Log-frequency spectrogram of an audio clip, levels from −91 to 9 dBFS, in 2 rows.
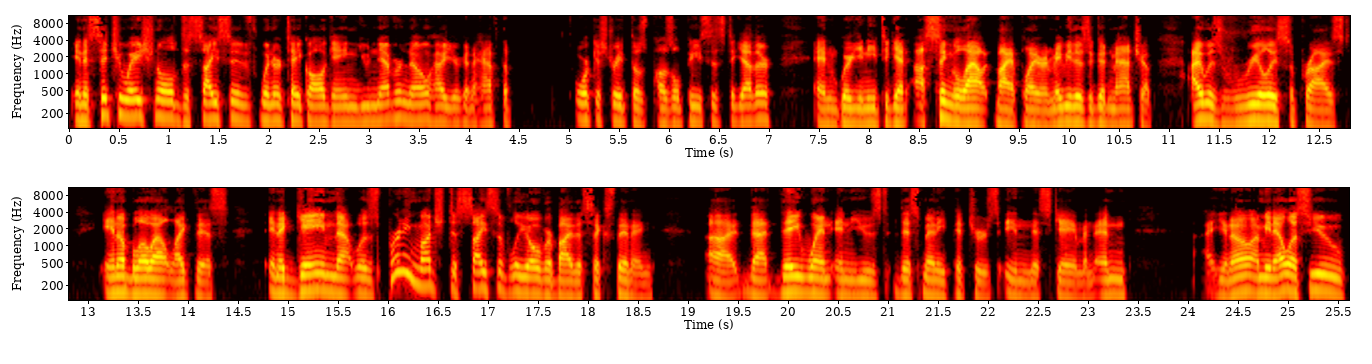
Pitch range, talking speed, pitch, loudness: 125-145 Hz, 190 wpm, 135 Hz, -24 LUFS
